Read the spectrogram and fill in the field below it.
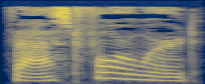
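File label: "fast-forward", American English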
